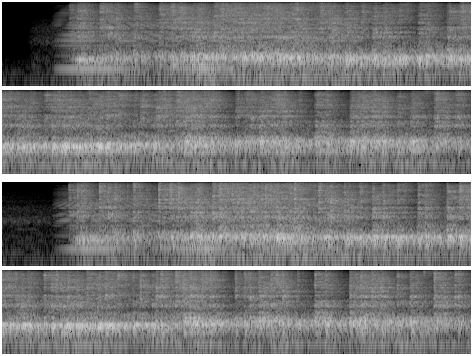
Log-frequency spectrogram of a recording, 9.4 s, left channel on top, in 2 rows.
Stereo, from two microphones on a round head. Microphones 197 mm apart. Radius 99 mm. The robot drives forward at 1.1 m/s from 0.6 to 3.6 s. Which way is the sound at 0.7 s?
55° right (ahead or behind).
